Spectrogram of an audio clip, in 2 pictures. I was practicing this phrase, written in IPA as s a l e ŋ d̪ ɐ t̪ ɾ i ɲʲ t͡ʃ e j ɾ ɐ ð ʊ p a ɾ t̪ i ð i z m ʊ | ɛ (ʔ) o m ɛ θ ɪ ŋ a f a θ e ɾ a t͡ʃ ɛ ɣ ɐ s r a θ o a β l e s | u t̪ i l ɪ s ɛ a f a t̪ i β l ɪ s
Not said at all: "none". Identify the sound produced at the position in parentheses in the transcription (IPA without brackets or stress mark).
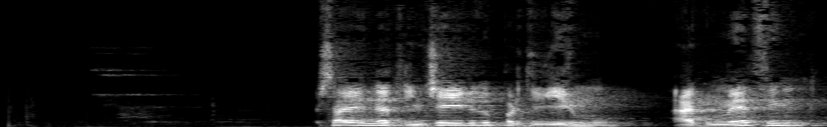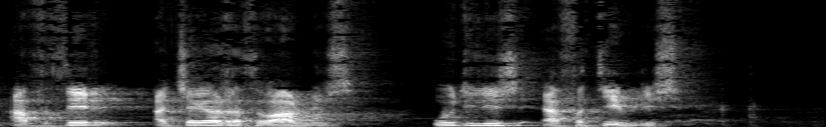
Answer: k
